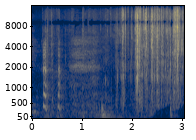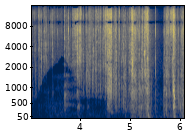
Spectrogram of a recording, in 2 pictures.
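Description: Foil wrapper of a Pokémon Brilliant Stars booster pack crinkling and tearing as it is ripped open by hand. A few soft clicks of cards being handled come first, then from about two seconds in a dense crackle that grows louder toward the end.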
